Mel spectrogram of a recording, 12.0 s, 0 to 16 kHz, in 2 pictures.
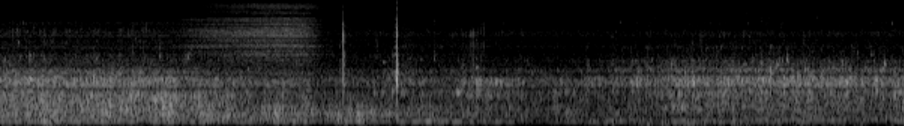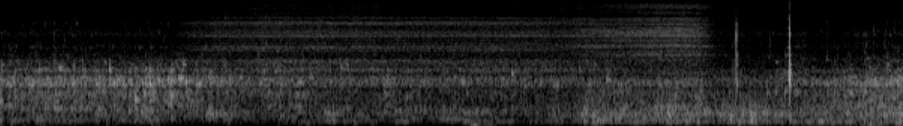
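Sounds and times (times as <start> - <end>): exhaled bubbles hissing: 0.0 - 2.7, 4.1 - 12.0
scuba regulator breathing: 1.2 - 2.4, 7.3 - 11.0.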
